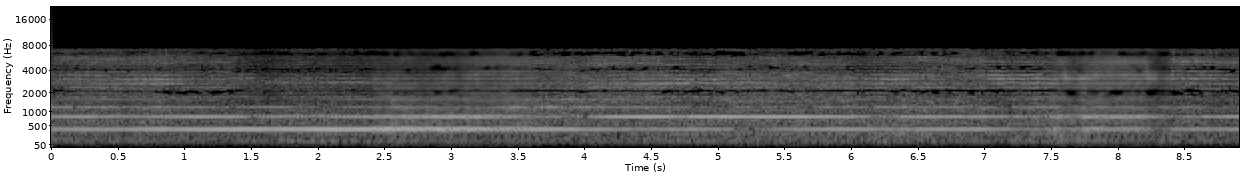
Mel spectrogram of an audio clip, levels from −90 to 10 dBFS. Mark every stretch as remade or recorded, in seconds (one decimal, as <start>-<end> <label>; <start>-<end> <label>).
0.0-2.4 recorded; 2.4-3.6 remade; 3.6-7.5 recorded; 7.5-8.4 remade; 8.4-8.9 recorded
